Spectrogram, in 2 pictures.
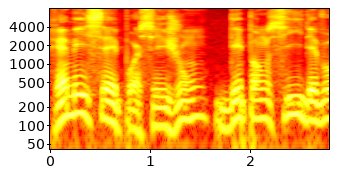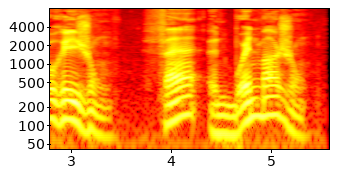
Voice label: "raimessaiepoisejon", patois jura

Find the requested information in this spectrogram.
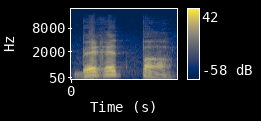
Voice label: "bairraiedepas", patois jura

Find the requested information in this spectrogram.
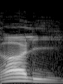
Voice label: "gralie", patois jura

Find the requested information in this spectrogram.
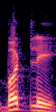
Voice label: "bodle", patois jura

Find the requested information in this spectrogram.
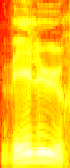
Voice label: "velure", patois jura

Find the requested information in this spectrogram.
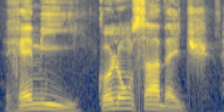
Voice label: "raimiecolon", patois jura

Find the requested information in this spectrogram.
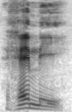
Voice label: "raimepain", patois jura

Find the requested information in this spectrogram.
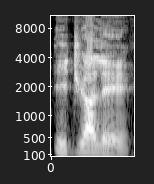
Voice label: "edgealaie", patois jura

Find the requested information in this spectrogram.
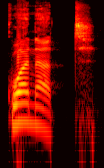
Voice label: "coinatte", patois jura

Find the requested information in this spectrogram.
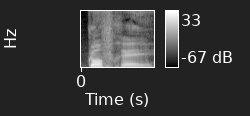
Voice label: "coffraie", patois jura

